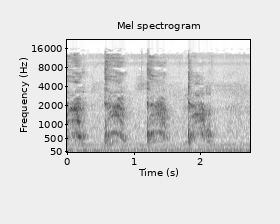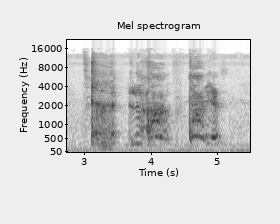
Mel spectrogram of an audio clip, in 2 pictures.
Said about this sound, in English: It ain't the wrong cough, it's the marijuana cough, y'all. Don't get it twisted.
